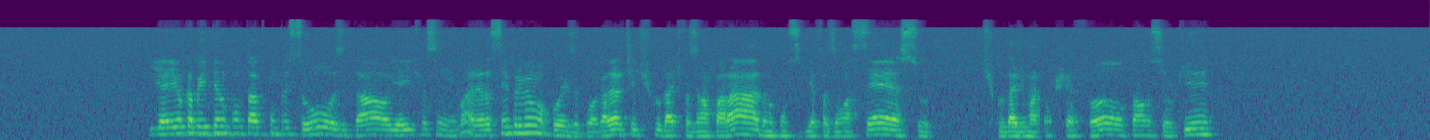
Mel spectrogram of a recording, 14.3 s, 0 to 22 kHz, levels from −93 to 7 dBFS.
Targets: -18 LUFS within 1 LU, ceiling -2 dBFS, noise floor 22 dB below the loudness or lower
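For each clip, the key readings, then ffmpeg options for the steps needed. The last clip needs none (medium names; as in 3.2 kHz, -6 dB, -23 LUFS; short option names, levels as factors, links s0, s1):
noise floor -41 dBFS; noise floor target -44 dBFS; loudness -21.5 LUFS; peak level -4.5 dBFS; loudness target -18.0 LUFS
-> -af "afftdn=nr=6:nf=-41"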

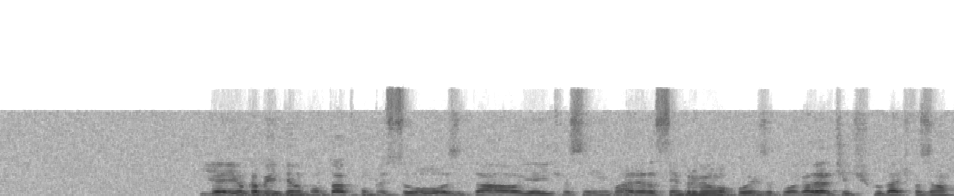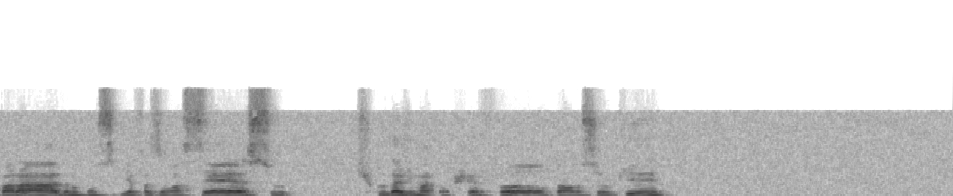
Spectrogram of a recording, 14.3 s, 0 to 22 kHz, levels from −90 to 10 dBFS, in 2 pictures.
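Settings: noise floor -45 dBFS; loudness -21.5 LUFS; peak level -4.5 dBFS; loudness target -18.0 LUFS
-> -af "volume=1.5,alimiter=limit=0.794:level=0:latency=1"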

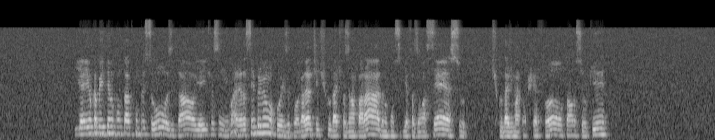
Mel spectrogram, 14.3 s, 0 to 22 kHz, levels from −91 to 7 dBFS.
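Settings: loudness -18.0 LUFS; peak level -2.0 dBFS; noise floor -41 dBFS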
